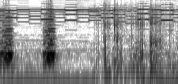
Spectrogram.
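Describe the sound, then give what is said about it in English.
Jake's mobile phone ringtone plays a repeating electronic melody of bright tonal notes, loud, with two bursts at the start followed by a busier continuing tune. “Jake's phone's ringing, folks, so I'm in charge of the microphone.”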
